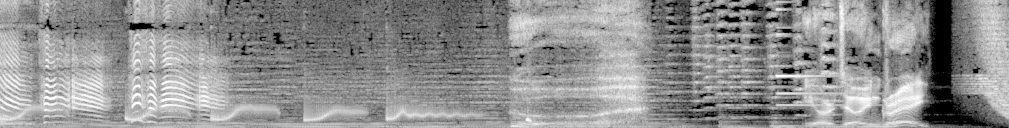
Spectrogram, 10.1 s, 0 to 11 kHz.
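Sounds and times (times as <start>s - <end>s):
background music: 0.0s - 9.6s
cartoon boing effects: 1.2s - 4.7s.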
